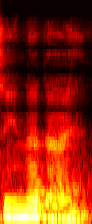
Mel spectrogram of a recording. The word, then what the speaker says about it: sine die: Instead, Congress adjourned sine die, pronounced sine die, without a day, and adjournments an adjournment sine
